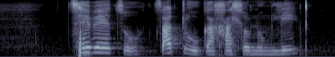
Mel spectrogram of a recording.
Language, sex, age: Southern Sotho, female, 20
